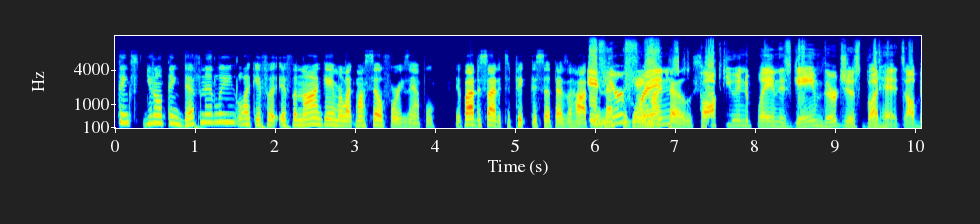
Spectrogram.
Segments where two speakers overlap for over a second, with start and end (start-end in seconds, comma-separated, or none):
5.9-7.3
